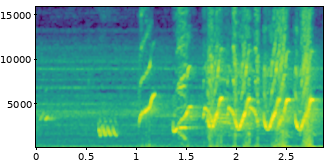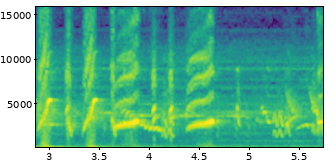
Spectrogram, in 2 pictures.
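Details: Caged adult male Asian pied starling, ready for mating, sings a rapid stream of looping whistled phrases and sharp scratchy clicks, with squeaky slurred notes repeated almost without pause.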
